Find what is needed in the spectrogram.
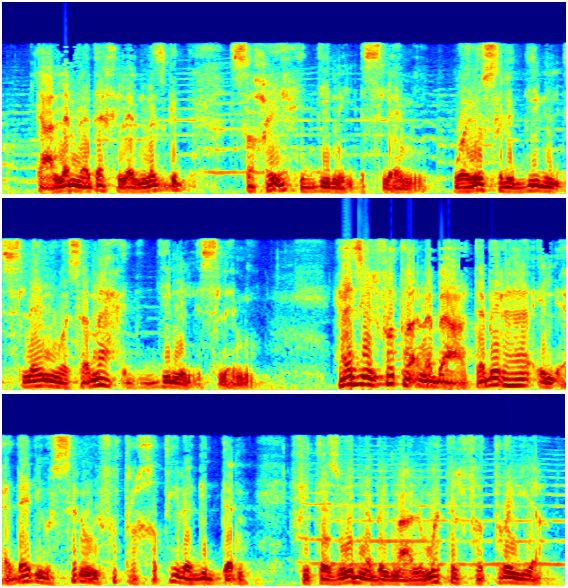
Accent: Saft El Laban, Giza Governorate, Egypt; also born or lived in Cairo; فكان محل ميلادي القاهرة، ولكنني من بعد هذه الورقة نشأت حياتي كلها في صفط اللبن وارتبطت بيها.

